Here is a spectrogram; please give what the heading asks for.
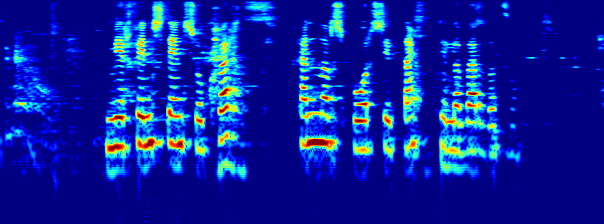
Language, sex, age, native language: Icelandic, female, 20-29, Icelandic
